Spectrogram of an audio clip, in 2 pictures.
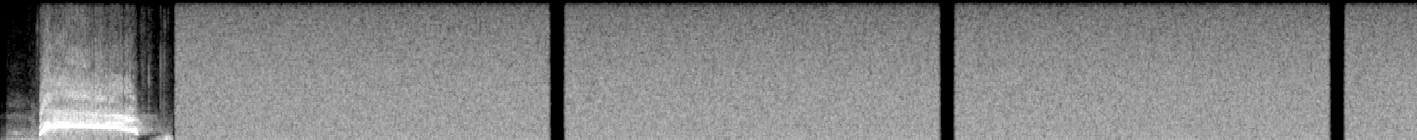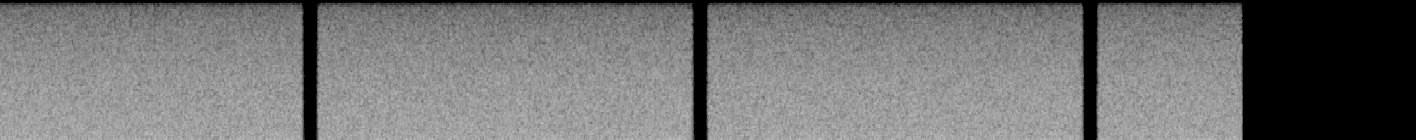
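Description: A brief, very loud high-pitched shriek, sliding down in pitch, then a steady hiss of video-tape static cut by short dropouts about every four seconds. The static stops suddenly near the end into silence.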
